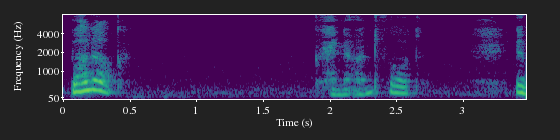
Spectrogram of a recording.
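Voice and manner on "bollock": raised, louder call of a name. A narrator's reading. Boy to his vanished monster friend, calling out. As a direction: call out for someone missing. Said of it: "Tom rief".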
